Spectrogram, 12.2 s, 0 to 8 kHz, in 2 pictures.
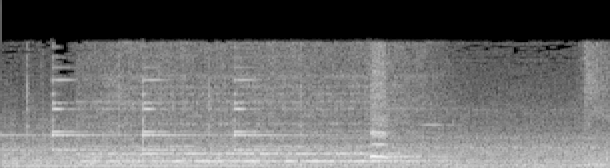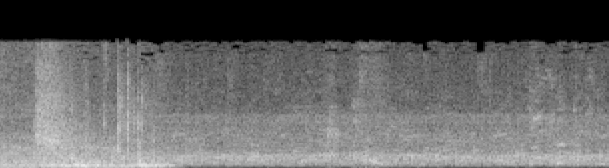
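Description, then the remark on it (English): A passenger train, train number 59, rumbles along the rails, loud, with steady horn-like tones sounding early on before the heavy low rumble drops away into a thinner rolling noise. “embark on track number 7, train number 59, the Iroquois.”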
